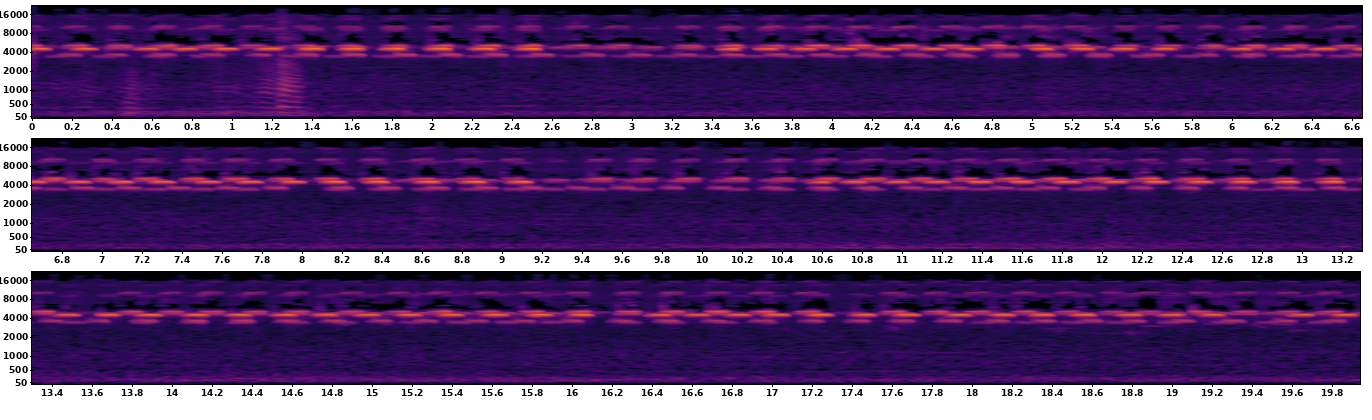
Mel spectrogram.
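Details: Summer meadow crickets in a long steady chorus: high, pulsed chirps about twice a second, briefly thinning midway, with a sharp click early on and soft low rumble throughout.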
